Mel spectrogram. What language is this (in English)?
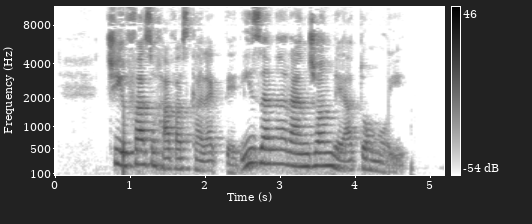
Esperanto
